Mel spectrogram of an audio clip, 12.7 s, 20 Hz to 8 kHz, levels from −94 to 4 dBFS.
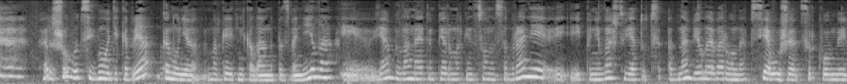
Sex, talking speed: female, 130 wpm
